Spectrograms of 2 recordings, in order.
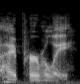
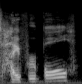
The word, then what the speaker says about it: hyperbole: No, you see, you're pronouncing it the wrong way. It's not hyperbole. Okay, you need to take a fucking course in English. All right, it's hyperbole.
